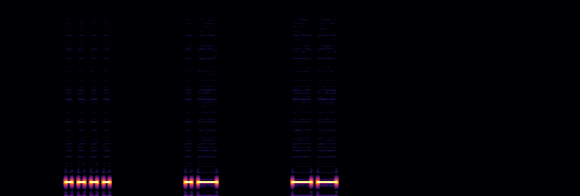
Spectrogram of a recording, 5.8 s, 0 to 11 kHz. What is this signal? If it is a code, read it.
Morse code, heard as a keyed tone, about 19 wpm, spaced as for 9 wpm, 800 Hz. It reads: HAM
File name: Spaced Alphas / Spaced Alphas mp3s / Hs sp @18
